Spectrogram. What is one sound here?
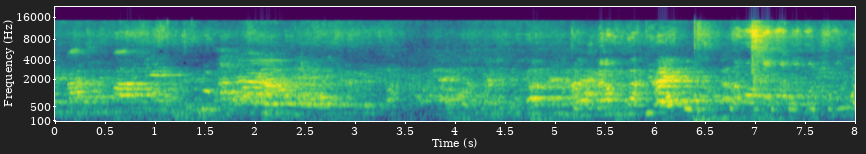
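Several young men talk and shout excitedly close by, in a large echoing hall.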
